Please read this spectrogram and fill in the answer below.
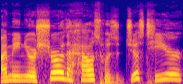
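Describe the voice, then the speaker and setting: A man performs a put-on character voice pitched high. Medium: read story.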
